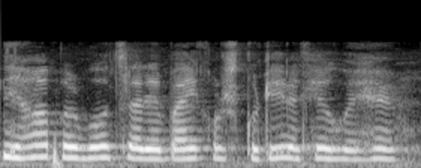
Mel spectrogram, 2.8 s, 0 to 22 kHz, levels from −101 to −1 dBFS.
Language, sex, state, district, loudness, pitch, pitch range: Hindi, female, Arunachal Pradesh, Longding, -13 LUFS, 240 Hz, 230-255 Hz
